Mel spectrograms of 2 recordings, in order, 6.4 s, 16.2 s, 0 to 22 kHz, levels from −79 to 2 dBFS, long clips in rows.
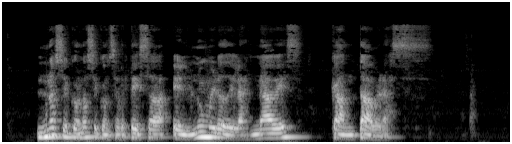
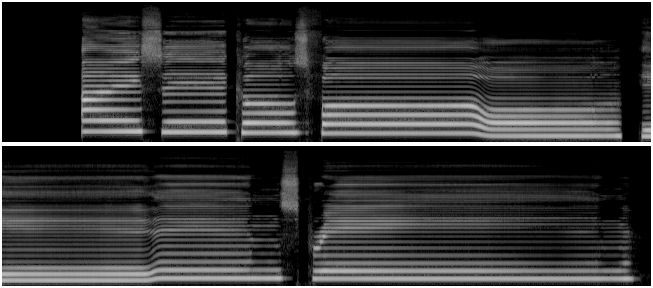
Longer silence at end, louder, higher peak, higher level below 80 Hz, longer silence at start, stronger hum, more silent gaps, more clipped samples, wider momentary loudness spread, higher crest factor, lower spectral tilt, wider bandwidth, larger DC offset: first, 1.2 s vs 0.25 s; first, -15 LUFS vs -23 LUFS; first, 0 dBFS vs -6 dBFS; first, -56 dBFS vs -76 dBFS; second, 0.45 s vs 1 s; neither; neither; neither; first, 13 LU vs 8 LU; about the same, 16 dB vs 18 dB; first, -7.5 dB/octave vs -5 dB/octave; second, 11.5 kHz vs 17.5 kHz; neither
